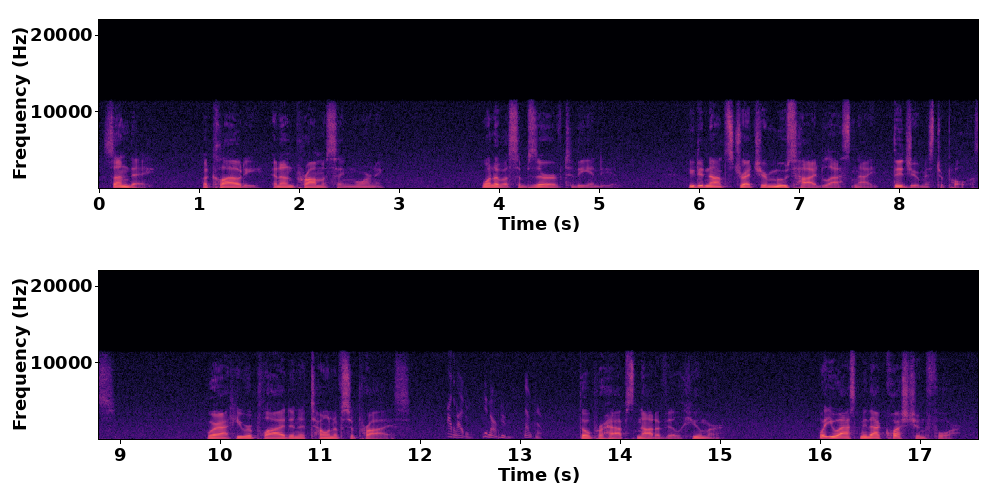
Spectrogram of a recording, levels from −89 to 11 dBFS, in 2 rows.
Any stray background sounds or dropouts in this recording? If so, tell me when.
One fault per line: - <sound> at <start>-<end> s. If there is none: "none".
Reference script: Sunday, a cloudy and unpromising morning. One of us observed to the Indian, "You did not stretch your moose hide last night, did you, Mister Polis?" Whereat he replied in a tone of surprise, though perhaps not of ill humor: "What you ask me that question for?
- chirp at 12.3-13.2 s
